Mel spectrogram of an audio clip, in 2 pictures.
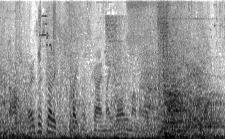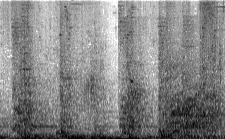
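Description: Sci-fi weapons blast and crackle in rapid bursts.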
